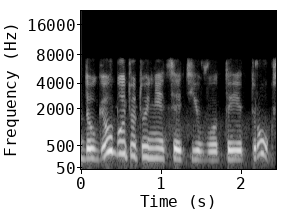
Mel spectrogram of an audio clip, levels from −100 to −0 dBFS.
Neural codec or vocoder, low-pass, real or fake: none; 7.2 kHz; real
